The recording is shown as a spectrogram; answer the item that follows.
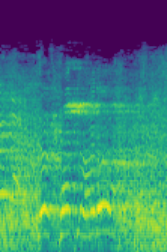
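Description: Raised voices calling out in a large, echoing gym, loudest about halfway through, over a steady background of hall noise.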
